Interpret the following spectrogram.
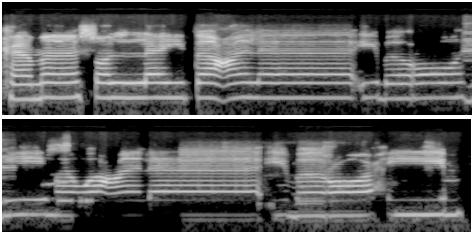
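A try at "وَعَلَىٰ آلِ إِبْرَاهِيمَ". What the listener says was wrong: Alinya mana alinya? Panjang. Wa ala ali Ibrahim.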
